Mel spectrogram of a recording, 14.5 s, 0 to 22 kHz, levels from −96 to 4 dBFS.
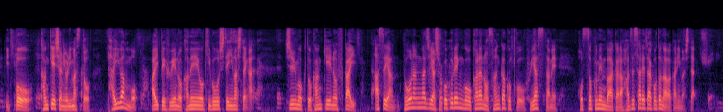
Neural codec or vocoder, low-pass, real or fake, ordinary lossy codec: codec, 16 kHz, 2 kbps, X-Codec, WavLM features, trained on Multilingual LibriSpeech; none; fake; none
